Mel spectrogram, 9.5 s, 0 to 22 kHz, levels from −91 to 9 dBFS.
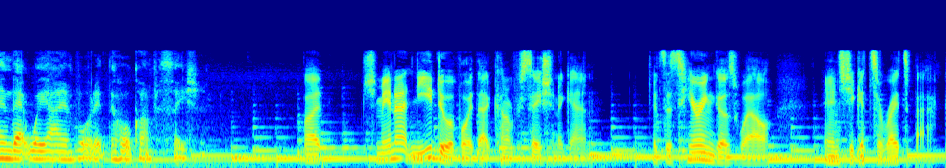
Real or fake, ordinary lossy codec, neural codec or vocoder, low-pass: real; MP3, 64 kbps; none; 7.2 kHz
